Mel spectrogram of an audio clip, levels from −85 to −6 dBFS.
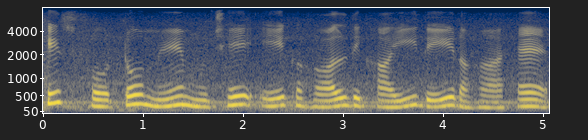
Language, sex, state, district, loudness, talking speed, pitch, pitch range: Hindi, female, Madhya Pradesh, Katni, -17 LUFS, 120 wpm, 200 Hz, 180-230 Hz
